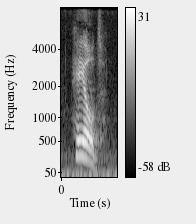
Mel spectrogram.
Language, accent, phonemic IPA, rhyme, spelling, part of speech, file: English, US, /heɪld/, -eɪld, hailed, verb, En-us-hailed.ogg
- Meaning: simple past and past participle of hail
